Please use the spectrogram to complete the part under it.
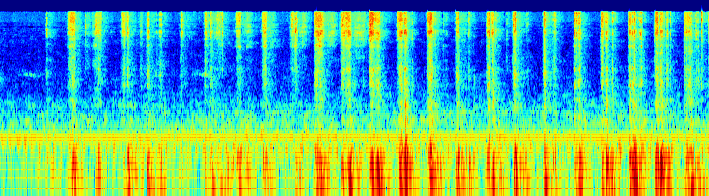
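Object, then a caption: Frozen milk ice block scraped with a metal fork. A solid block of frozen pineapple milk ice in a ceramic bowl is scraped downward with the tines of a metal fork. Quick, gritty scraping strokes repeat steadily about three to four times a second, each a short bright crunch over a faint steady low hum.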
